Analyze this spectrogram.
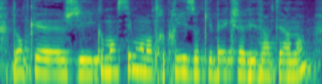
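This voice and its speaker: Noticeable background noise and audible room echo surround the voice. Delivery is very fast, in a monotone, flat intonation. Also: woman. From Réunion. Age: 20s. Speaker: entrepreneur. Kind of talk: interview.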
